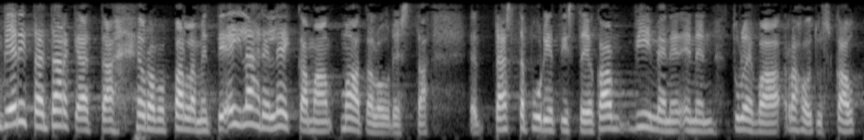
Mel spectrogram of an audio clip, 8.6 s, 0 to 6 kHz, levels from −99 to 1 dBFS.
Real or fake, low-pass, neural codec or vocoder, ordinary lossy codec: real; 5.4 kHz; none; none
